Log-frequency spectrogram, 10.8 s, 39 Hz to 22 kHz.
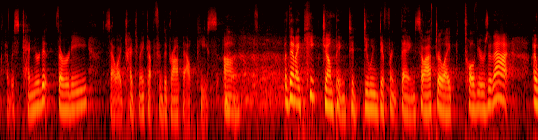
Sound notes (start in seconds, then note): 4.8 audience chuckling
